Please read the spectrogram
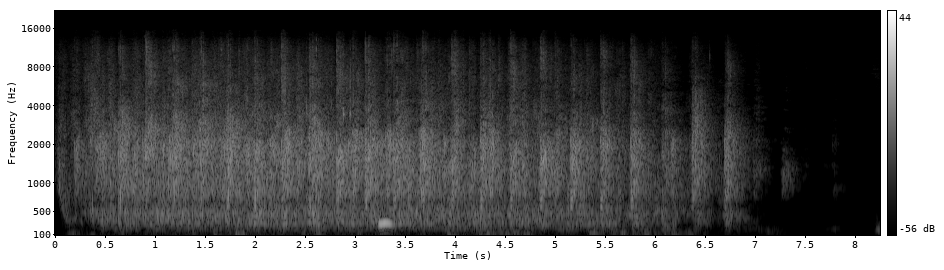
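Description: Audience applauding: many hands clapping steadily, then thinning out and stopping about seven seconds in.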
